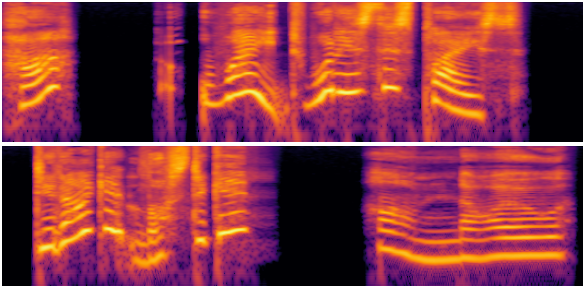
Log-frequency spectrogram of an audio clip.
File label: Voice story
